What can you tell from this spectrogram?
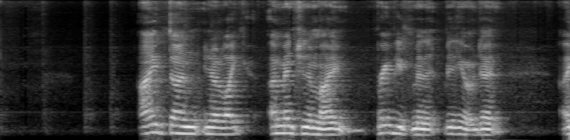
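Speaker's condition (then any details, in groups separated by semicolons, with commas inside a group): Cerebral palsy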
